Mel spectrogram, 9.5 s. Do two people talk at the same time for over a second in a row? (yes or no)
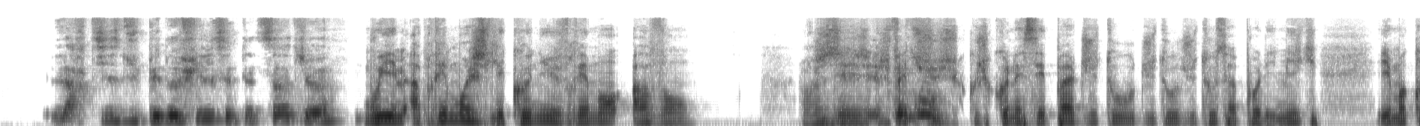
no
